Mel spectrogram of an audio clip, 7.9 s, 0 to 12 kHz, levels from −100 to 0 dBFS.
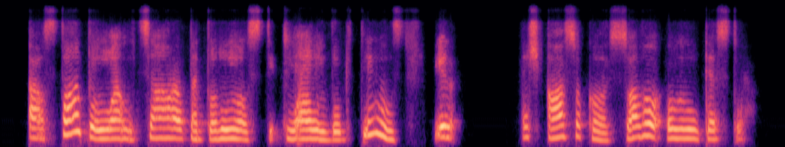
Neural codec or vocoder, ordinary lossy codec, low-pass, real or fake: codec, 16 kHz, 0.5 kbps, FreqCodec, larger model; Opus, 16 kbps; 7.2 kHz; fake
